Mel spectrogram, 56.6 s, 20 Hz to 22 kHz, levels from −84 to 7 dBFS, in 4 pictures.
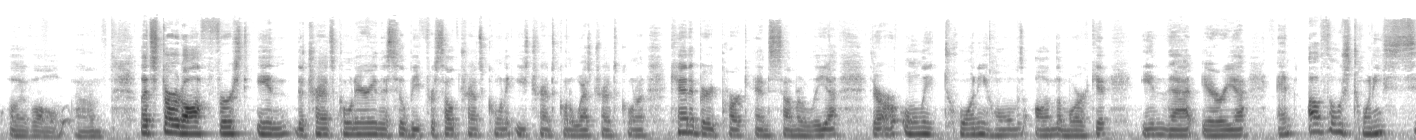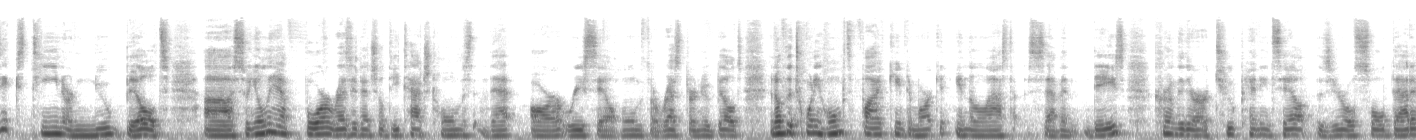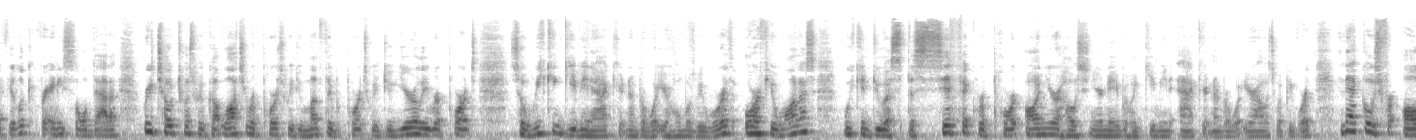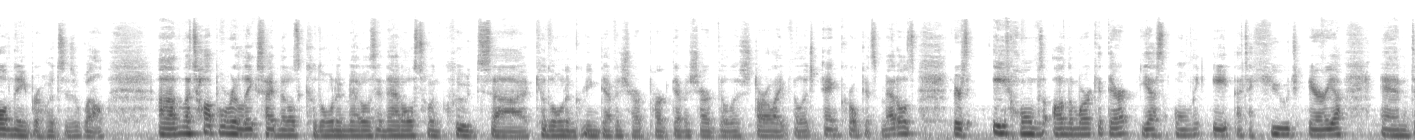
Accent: American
